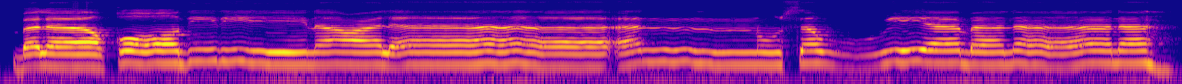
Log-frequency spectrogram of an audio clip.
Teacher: عین پر کھڑا زبر ہے، کھڑا زبر کے اوپر مد ہے، اس مد کو 3 الف کی مقدار کھینچ کر پڑھتے ہیں۔ · قاف کو موٹا پڑھیں گے، قاف کے بعد الف ہے، الف کو بھی 1 الف کی مقدار کھینچ کر پڑھیں گے۔ را کو یا کے ساتھ ملا کر یا کو 1 الف کی مقدار کھینچیں گے، یا حروف مدہ ہے۔ · نون مشدد پر غنہ کریں گے، حمزے کو تشدید والے حرف کے ساتھ ملا کر پڑھیں گے، جزم والے حرف کے ساتھ ملا کر نہیں پڑھیں گے۔ نون کے بعد الف ہے، 1 الف کی مقدار کھینچیں گے، آخر میں ہا ساکن ہے۔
